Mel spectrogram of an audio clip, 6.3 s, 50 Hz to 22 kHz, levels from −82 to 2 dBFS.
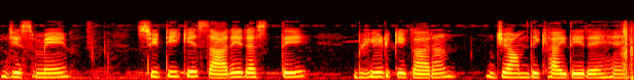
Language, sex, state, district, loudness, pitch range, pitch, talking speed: Hindi, female, Jharkhand, Jamtara, -17 LUFS, 185-220 Hz, 200 Hz, 125 wpm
